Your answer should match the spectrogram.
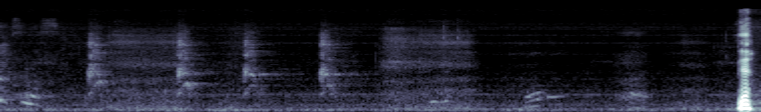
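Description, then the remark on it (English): A puppy shown with Lizzie McGuire lets out a string of soft, high yips and whimpers spaced a second or so apart, then gives one sudden loud bark at the very end. “With the puppy?”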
